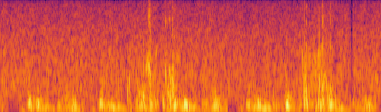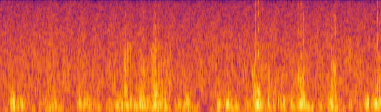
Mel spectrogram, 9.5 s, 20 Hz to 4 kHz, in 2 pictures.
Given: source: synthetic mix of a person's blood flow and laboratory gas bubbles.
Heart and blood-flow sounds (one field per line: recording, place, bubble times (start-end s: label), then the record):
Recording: Doppler ultrasound of blood flow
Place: precordium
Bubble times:
1.56-2.27 s: bubbles
3.39-3.46 s: bubbles
3.54-3.60 s: bubbles
3.71-4.22 s: bubbles
6.15-6.93 s: bubbles
7.87-8.63 s: bubbles
8.85-9.05 s: bubbles
9.09-9.24 s: bubbles
9.39-9.53 s: bubbles
From the record:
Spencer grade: 3 (all of the cardiac periods contain showers or single bubble signals, but not dominating or overriding the cardiac motion signals)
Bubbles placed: anywhere in the cardiac cycle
